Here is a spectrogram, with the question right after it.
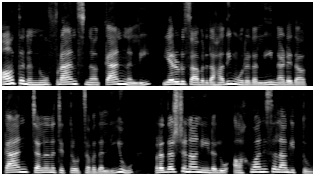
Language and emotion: Kannada, neutral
